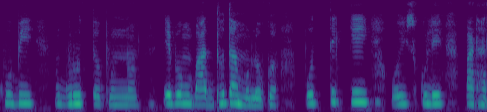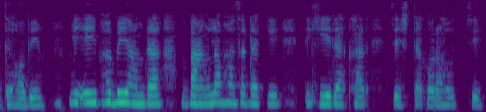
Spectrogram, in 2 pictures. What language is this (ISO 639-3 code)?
ben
